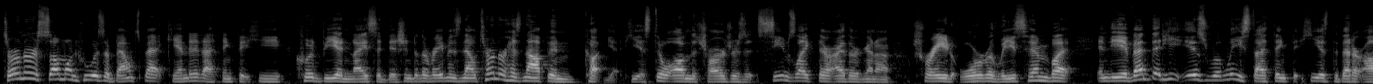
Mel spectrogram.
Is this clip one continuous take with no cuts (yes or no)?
no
